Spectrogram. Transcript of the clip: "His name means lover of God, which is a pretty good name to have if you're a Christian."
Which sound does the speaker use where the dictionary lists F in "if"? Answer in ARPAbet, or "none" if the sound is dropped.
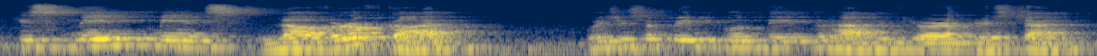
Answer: P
